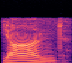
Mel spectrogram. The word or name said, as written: yond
